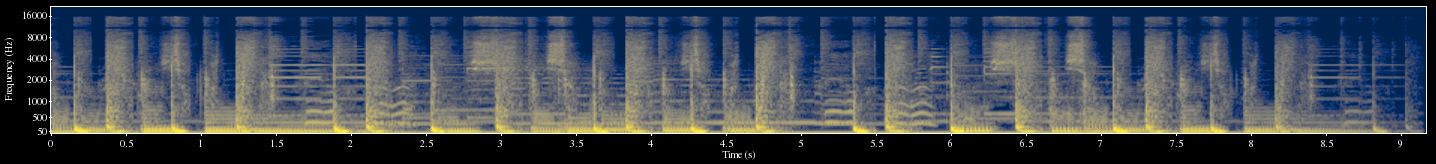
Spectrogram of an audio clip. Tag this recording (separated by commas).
Music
